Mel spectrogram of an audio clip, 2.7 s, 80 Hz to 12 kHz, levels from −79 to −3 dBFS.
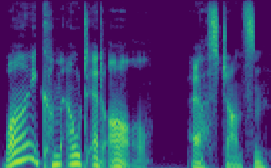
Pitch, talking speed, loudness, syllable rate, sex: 135 Hz, 155 wpm, -19 LUFS, 3.9 syllables/s, male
